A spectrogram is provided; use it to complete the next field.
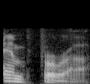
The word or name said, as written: amphora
